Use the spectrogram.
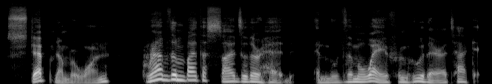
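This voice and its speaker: A man voicing a wry, instructive train conductor in an audio drama, speaking in a measured, mock-genteel manner. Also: medium pitch, big pitch swings, a little mellow, breathy edge, no room sound, studio quality, voice pushed down. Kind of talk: audio-drama character dialogue.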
